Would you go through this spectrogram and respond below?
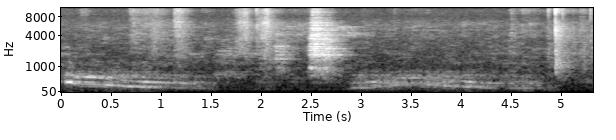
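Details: Angry domestic cats fighting indoors: low, wavering, drawn-out yowls that slide downward, broken by a short harsh burst midway, then a second long moaning yowl, with a sharp click near the end.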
